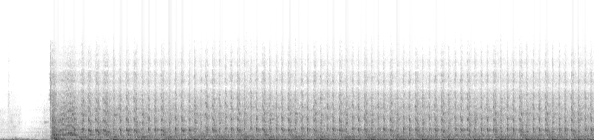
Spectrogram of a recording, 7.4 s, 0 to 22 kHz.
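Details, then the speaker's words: Mitsubishi BD2F dozer diesel, unrun for years, cranked while bleeding injector lines; uneven steady chugging about three beats a second, never catches; air in injectors, cranking without starting. "anyway going turn this over until we see fuel coming out of each one and as we get fuel to each one no air will will shut them off"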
